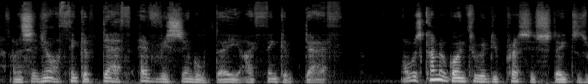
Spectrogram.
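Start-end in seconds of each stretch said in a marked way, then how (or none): 2.4-3.4 quiet, slower repeat. Real, not acted. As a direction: drop the voice and slow down on "I think of death". Repeats the death line, then quieter.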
